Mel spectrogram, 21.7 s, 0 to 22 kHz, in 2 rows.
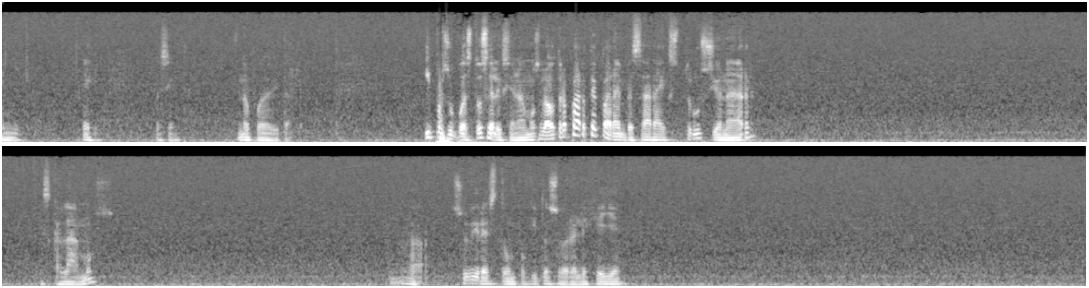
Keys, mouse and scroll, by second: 0.9-2.0 drag, 3.1 b, 3.6 click, 4.8 e, 6.4 click, 7.0-8.2 drag, 9.6 s, 11.3 click, 11.9 a, 12.3 b, 12.8 click, 15.0-17.2 drag, 18.0-20.1 drag, 20.6 b, 21.2 click.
